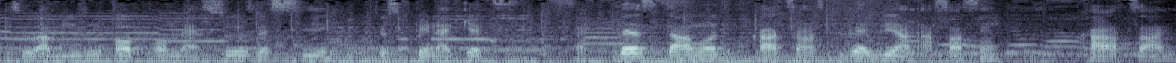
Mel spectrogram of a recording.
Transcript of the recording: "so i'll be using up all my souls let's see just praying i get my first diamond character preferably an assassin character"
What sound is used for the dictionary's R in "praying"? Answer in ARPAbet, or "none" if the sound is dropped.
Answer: none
